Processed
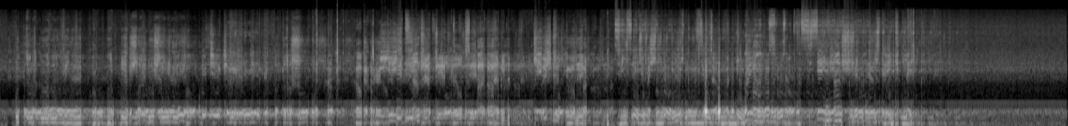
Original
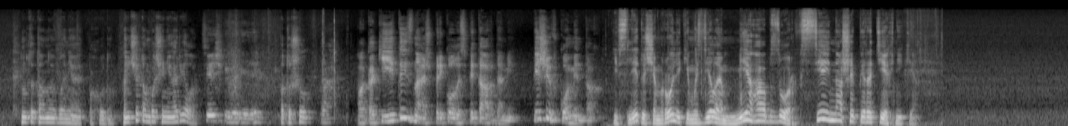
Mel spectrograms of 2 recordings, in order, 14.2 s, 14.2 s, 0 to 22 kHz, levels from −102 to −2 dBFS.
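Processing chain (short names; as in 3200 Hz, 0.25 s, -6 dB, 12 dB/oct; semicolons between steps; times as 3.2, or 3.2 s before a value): local time reversal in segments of 0.108 s; in parallel at +2 dB: compressor 16:1, threshold -38 dBFS, peak gain reduction 18.5 dB; on the sum: overloaded stage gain 23.5 dB; EQ curve 110 Hz 0 dB, 230 Hz -14 dB, 500 Hz +12 dB, 730 Hz -24 dB, 1300 Hz -17 dB, 2300 Hz +9 dB, 8900 Hz +8 dB, 14000 Hz +3 dB; buzz 60 Hz, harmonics 13, -59 dBFS -1 dB/oct; on a send: feedback echo 78 ms, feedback 50%, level -17 dB; on the sum: level quantiser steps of 19 dB; lo-fi delay 0.354 s, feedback 55%, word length 11-bit, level -14 dB; gain -1.5 dB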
